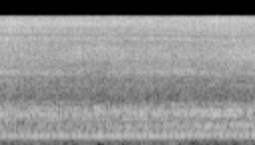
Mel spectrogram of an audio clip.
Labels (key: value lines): label: anthrophony, boat engine
recorder: HydroMoth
